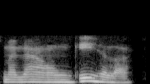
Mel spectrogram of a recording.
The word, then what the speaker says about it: Monongahela: The proper Lenape pronunciation is Monongahela.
